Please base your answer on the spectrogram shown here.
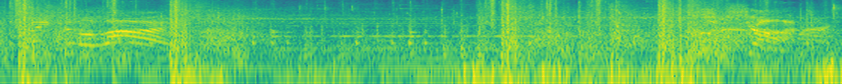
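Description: Gunfire in the Red Dead Redemption video game near Pike Station: several sharp gunshots and booming reports are scattered through a busy mix of game sound, with voices heard along with them.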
